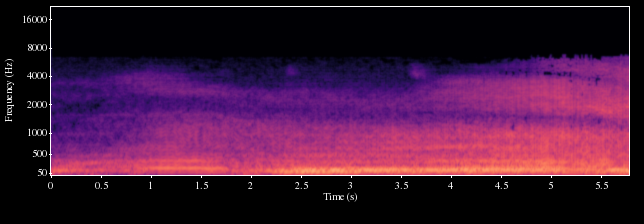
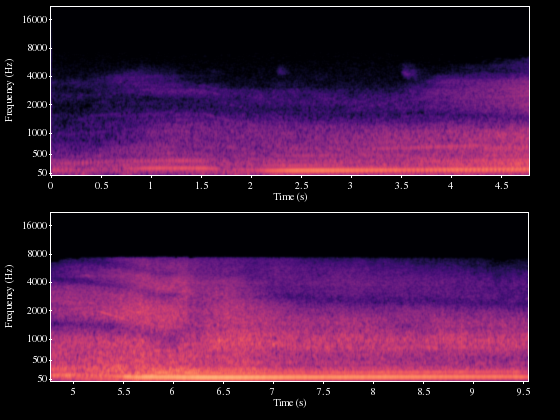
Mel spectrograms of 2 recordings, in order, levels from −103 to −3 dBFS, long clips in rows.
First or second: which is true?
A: second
